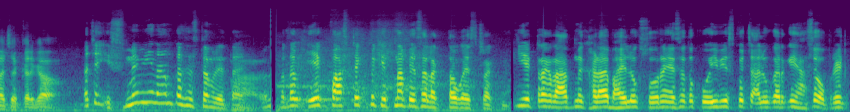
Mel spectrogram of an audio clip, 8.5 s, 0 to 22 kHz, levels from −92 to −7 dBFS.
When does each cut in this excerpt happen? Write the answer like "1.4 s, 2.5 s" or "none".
2.6 s, 5.2 s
